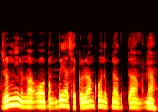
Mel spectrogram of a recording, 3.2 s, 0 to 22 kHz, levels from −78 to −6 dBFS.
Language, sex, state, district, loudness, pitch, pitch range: Garo, male, Meghalaya, South Garo Hills, -17 LUFS, 135 Hz, 125-150 Hz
